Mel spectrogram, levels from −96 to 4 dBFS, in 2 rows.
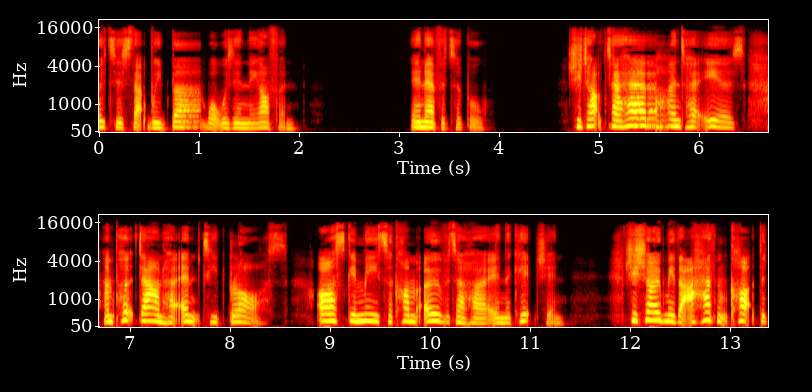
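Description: A smeared, noisy patch runs from 0.82 to 1.06 s, and a broken, phasey stretch follows from 5.34 to 5.71 s, with the longest single dropout about a tenth of a second. Both are AAC frame loss with concealment: missing frames, about 171 ms in the first and about 213 ms scattered through the second, were filled in by the decoder from the last good spectrum.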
